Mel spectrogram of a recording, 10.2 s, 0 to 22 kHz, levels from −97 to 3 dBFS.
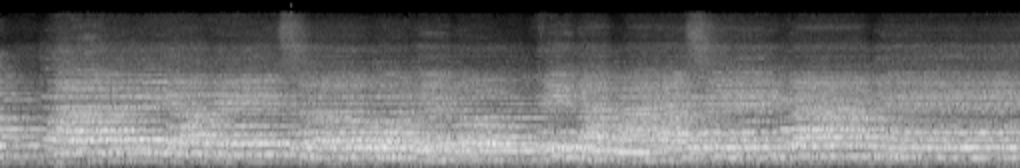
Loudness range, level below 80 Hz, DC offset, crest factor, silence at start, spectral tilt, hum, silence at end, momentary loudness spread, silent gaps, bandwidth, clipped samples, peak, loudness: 1 LU; -58 dBFS; under 0.1%; 14 dB; 0 s; -5.5 dB/octave; none; 0 s; 4 LU; none; 14.5 kHz; under 0.1%; -4 dBFS; -19 LUFS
